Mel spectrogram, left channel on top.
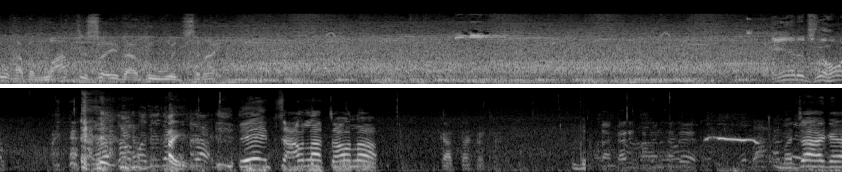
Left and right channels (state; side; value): different; both; correlation 0.00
